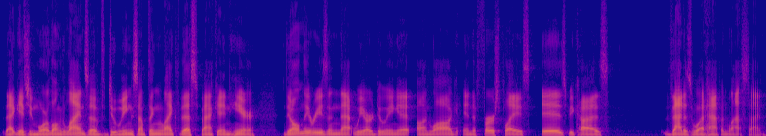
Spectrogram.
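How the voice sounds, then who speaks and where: On his crypto live stream, a man answers super chats and viewer messages in loose, rambling talk that keeps restarting. His voice is low-pitched and smooth with vocal fry, captured through a studio microphone.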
